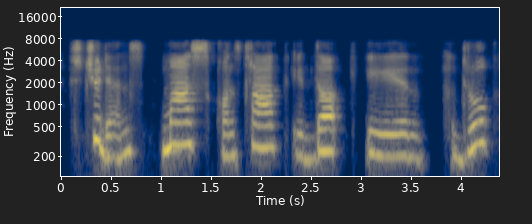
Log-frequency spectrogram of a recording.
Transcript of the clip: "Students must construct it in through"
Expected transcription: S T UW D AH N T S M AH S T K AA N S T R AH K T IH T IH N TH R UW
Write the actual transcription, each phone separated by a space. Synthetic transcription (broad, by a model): S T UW D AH N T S M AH S K AA N S T R AH K T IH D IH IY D R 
